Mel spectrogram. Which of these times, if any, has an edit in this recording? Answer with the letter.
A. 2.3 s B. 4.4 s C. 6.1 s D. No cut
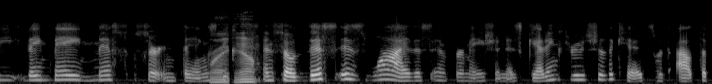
A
